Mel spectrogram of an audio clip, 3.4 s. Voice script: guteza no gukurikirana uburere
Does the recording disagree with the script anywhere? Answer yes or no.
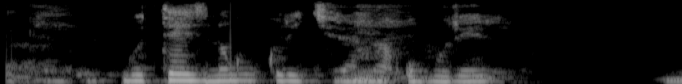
no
